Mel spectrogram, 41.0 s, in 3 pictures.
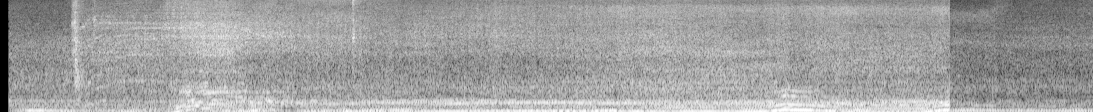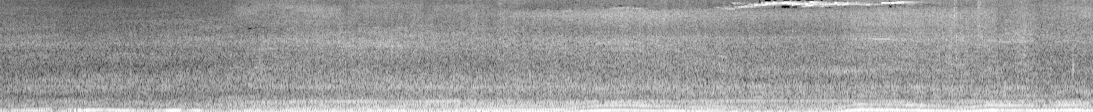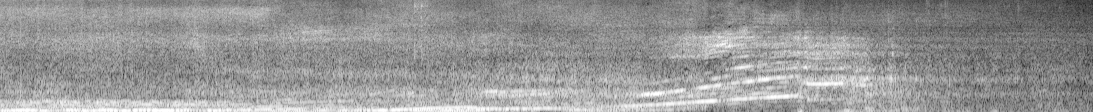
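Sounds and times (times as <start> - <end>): car engine revving: 0.9 - 11.9, 24.2 - 38.8.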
